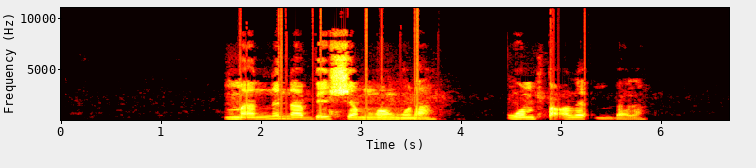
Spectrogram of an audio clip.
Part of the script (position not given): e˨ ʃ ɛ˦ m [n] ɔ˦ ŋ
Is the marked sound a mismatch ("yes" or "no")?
yes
